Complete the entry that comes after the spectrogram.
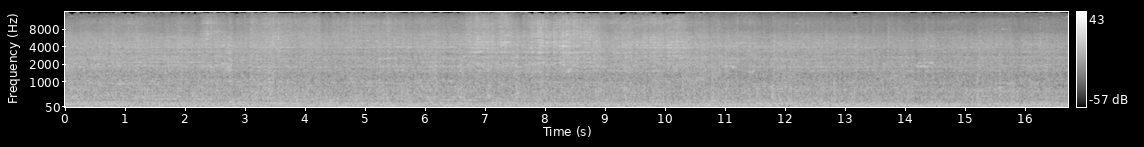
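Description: Freight train gondola cars rolling across a steel railroad bridge: a loud, steady rumble of steel wheels on rail with clickety-clack.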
